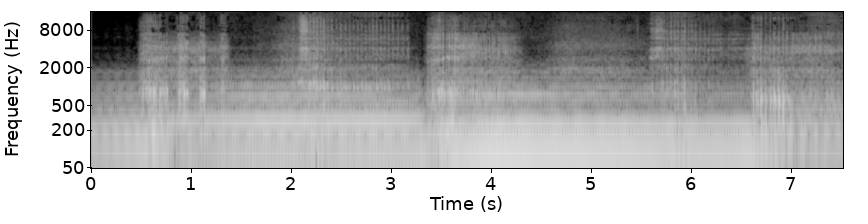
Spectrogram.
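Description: snoring

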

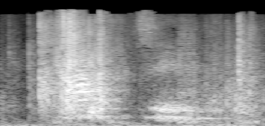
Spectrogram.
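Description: children clapping

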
